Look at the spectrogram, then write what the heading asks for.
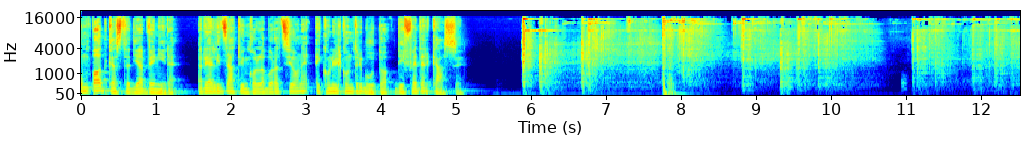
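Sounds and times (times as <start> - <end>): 
speech: 0.0 - 5.2
coins clinking and jingling: 5.9 - 12.5.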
